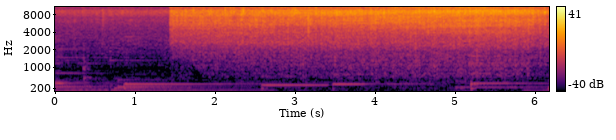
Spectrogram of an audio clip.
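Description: Shrimp coated in a sticky sauce sizzling and frying in a hot non-stick pan. The sizzle turns loud about a second and a half in, over soft acoustic guitar music.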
